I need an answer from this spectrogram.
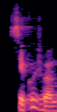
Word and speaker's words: Sekojoam: Sekojoam, ça se prononce comme ça.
